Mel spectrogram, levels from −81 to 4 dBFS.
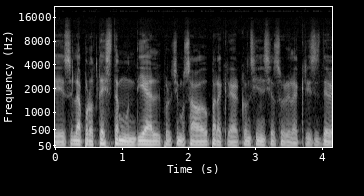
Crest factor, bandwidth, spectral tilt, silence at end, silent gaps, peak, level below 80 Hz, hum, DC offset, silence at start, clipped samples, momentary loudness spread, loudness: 14 dB; 15 kHz; -6 dB/octave; 0 s; none; -4 dBFS; -34 dBFS; none; under 0.1%; 0 s; under 0.1%; 8 LU; -20 LUFS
